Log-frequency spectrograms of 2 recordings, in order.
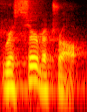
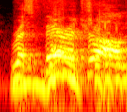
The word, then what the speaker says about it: resveratrol: this is and he's waiting for me to pronounce the name it is the 100 percent pure reservatrol did i get it right resveratrol no i did not get it right so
